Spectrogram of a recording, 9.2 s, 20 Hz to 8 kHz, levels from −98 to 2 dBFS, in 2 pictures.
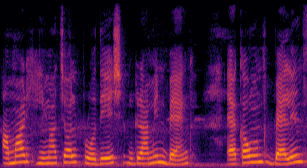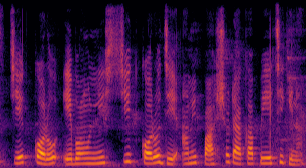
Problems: constant background noise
